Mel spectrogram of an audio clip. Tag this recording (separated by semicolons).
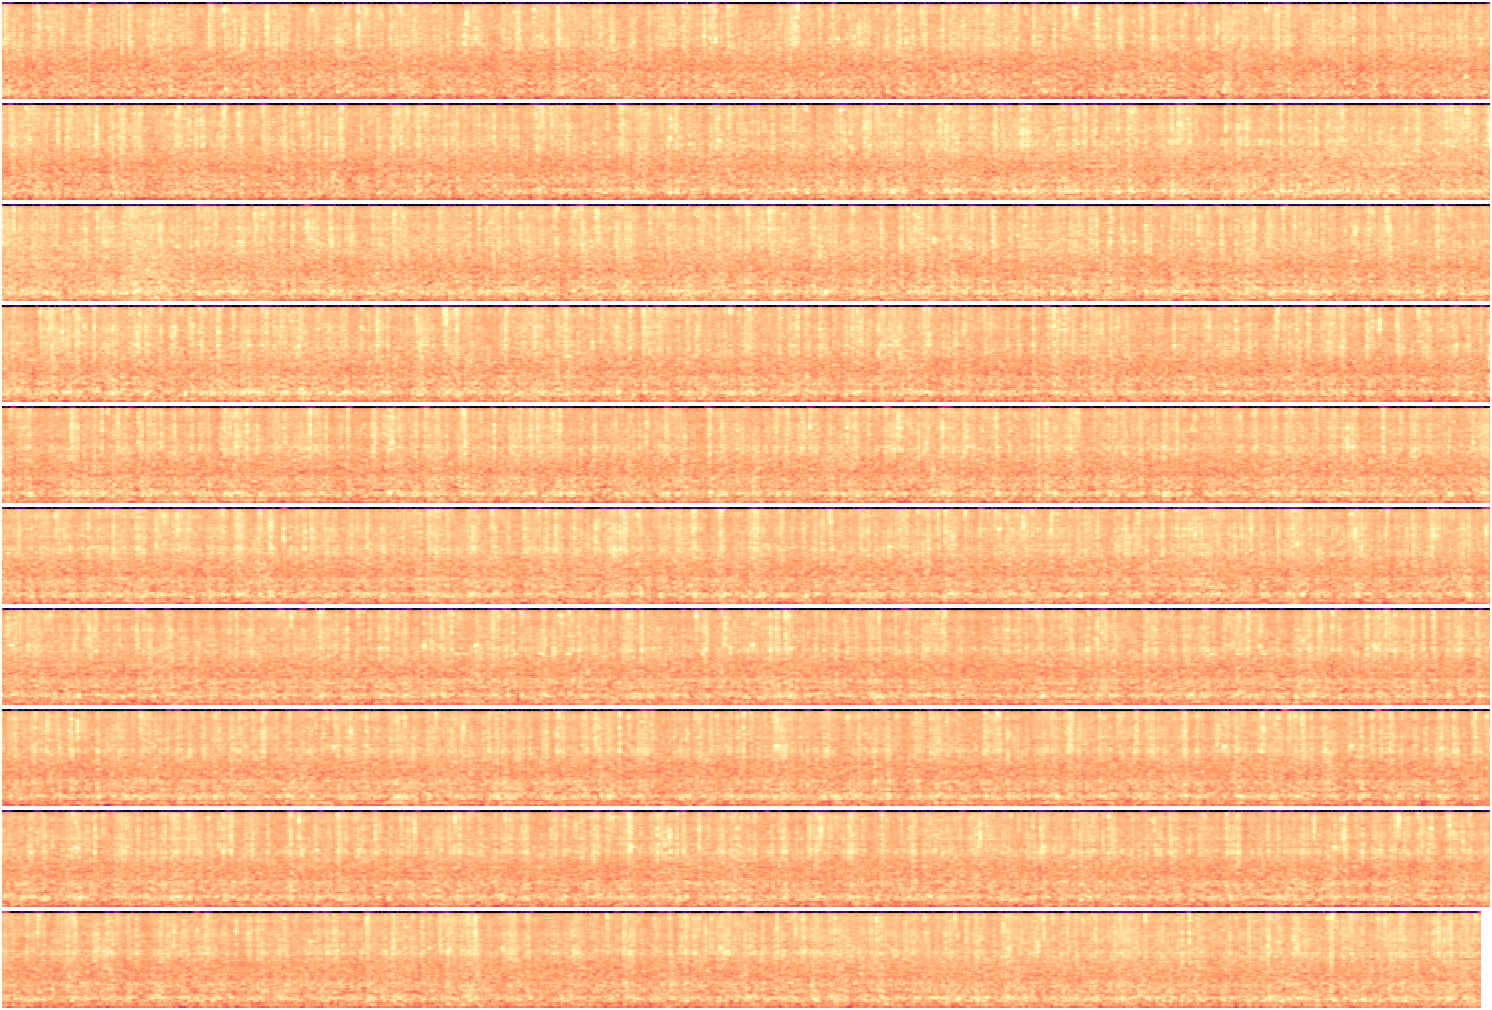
shower; rain; hit-on-roofs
